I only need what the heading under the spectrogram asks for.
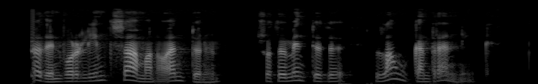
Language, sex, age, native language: Icelandic, male, 50-59, Icelandic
